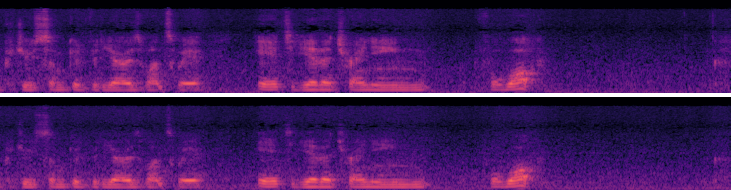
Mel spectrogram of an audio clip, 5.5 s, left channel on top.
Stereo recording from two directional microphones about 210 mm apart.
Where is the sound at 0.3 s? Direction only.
10° left (ahead or behind).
